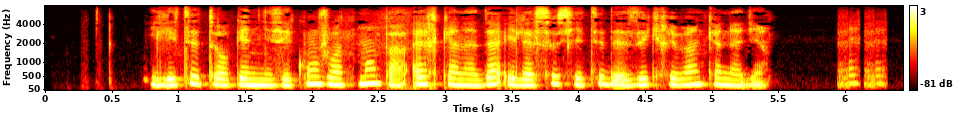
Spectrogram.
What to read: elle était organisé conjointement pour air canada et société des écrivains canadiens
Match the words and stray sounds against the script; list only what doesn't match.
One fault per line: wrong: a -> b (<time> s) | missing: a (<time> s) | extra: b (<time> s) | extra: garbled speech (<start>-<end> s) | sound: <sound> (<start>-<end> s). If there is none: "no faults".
wrong: elle -> il (0.8 s)
wrong: pour -> par (2.5 s)
extra: la (3.5 s)
sound: laugh (5.9-6.3 s)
